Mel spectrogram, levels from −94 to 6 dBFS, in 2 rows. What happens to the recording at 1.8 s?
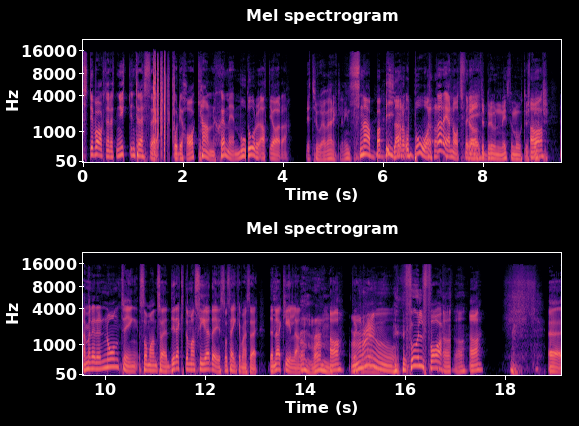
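At 1.8 s the speech is covered by cable scratch noise, which runs from about 1.40 to 1.91 s, starting just after "vaknade ett nytt" and clearing before "det har kanske med". The sound is a dense, irregular scratching and rustling roughly as loud as the speech itself. The likely cause is a worn cable, connector or control being moved, so its contact resistance fluctuates rapidly and injects uneven bursts of noise into the signal.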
